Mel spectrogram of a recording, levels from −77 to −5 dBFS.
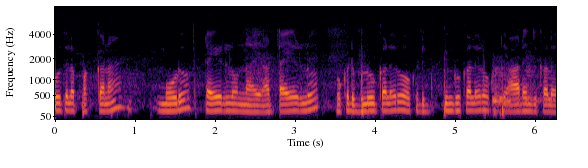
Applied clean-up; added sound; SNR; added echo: none; none; none; none.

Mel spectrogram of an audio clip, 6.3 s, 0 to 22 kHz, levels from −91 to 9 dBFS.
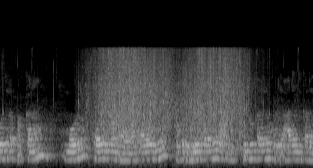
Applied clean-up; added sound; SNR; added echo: none; Water / Splash, splatter; 6 dB; reverberation time 0.7 s.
